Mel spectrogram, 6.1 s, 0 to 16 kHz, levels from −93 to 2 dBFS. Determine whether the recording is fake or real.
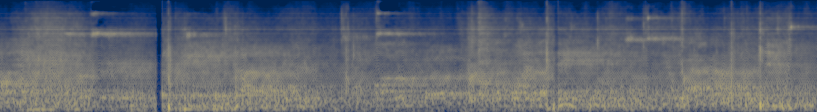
fake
